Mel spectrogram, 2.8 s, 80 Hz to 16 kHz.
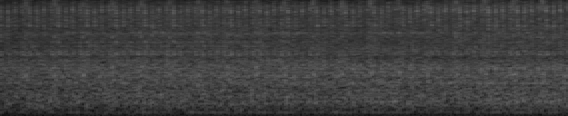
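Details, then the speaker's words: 2008 VW GTI, 2.0 FSI turbo (BPY), 209,000 miles, after replacing the destroyed cam chain tensioner, chain and damaged high-pressure fuel pump: normal idle with an even, quiet tick and no chain rattle or clatter. "now it's running fine and I don't know if you can hear it just way quieter in there now that there's actually something tensioning that chain and the end of the fuel pump's not torn off"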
